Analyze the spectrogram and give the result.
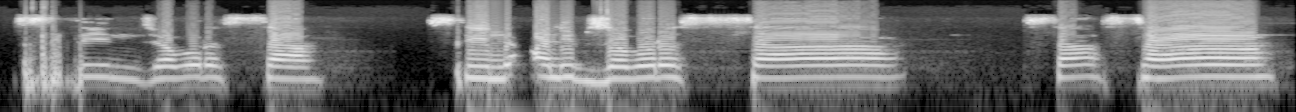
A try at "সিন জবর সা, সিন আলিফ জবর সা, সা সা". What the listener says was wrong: জি মাশাআল্লাহ।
